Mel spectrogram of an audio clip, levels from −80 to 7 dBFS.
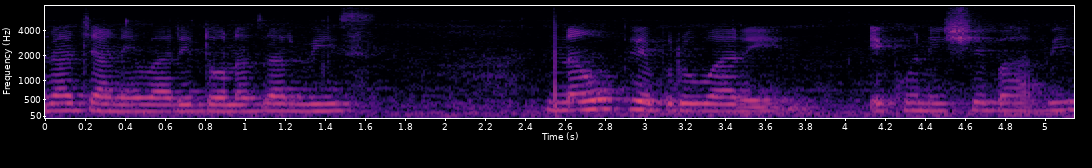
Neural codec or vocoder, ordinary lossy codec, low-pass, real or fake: none; none; none; real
